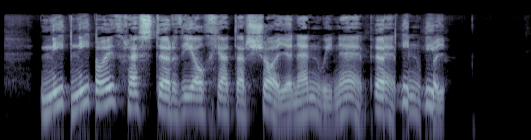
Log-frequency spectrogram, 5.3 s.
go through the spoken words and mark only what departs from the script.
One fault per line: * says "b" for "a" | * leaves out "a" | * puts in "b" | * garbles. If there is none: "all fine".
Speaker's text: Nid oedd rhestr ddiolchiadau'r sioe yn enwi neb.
* puts in "nid"
* garbles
